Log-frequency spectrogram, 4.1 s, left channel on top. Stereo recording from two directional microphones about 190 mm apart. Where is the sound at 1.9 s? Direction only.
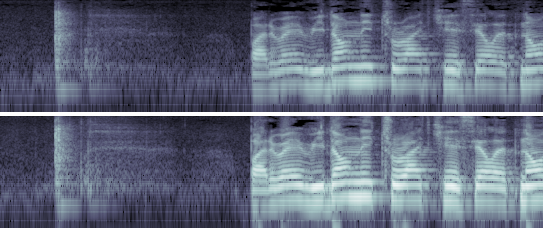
45° right (ahead or behind).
